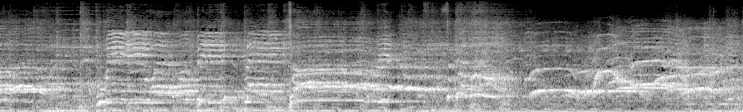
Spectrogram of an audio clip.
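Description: A man and a woman singing a song live over a recorded backing track with a steady beat. In the last few seconds the voices turn to sliding whoops and yells.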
